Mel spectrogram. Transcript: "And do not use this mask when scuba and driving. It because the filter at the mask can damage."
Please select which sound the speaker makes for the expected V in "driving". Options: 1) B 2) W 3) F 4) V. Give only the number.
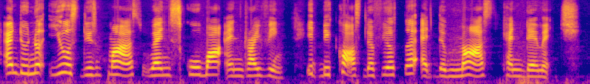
4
